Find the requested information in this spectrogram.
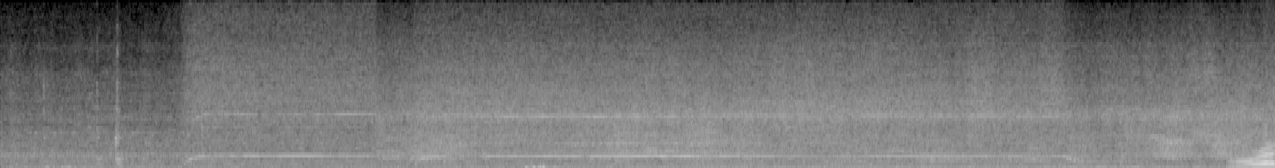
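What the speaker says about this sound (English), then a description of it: "Alrighty, now we're ready to spin it up." A crankshaft balancing machine hums steadily as it spins up, with a faint rising tone, a brief clunk midway and a louder swell at the very end.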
